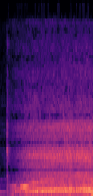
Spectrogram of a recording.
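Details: Philips hair dryer running smoothly with a steady airy hum, no scraping, after repair; a shifted part had let the turbine blades scrape the plastic guards, causing noise then stopping.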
